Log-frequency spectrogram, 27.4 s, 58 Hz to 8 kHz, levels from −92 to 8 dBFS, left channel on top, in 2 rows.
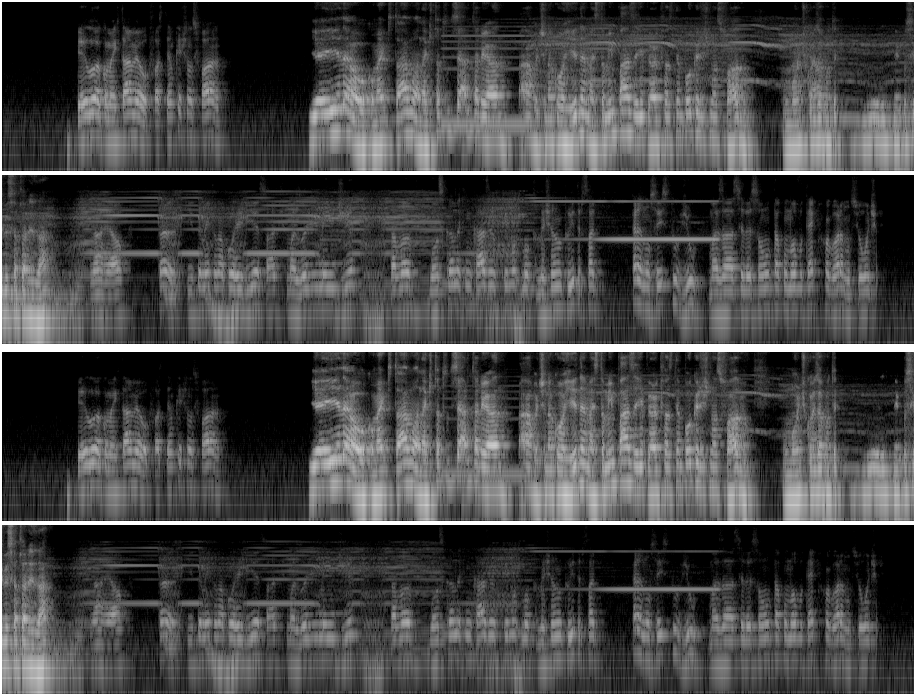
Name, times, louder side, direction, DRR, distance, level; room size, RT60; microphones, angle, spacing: voice 1, 1.1-3.4 11.8-12.3 15.0-15.6 16.0-19.1 19.5-22.7 23.1-26.8, left 2 dB, 90° left, 0.8 m, -39 dB
voice 2, 4.6-11.4 11.7-14.5, right 3 dB, 55° right, 1.0 m, -28 dB
sound 1, 6.6-24.5, left 6 dB, 35° left, 0.9 m, -46 dB
21.0 x 9.3 x 3.6 m
head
